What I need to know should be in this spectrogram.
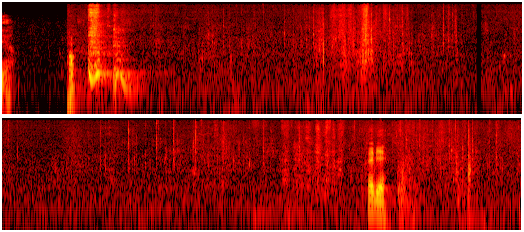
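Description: A second man speaks softly through a microphone, with long pauses.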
